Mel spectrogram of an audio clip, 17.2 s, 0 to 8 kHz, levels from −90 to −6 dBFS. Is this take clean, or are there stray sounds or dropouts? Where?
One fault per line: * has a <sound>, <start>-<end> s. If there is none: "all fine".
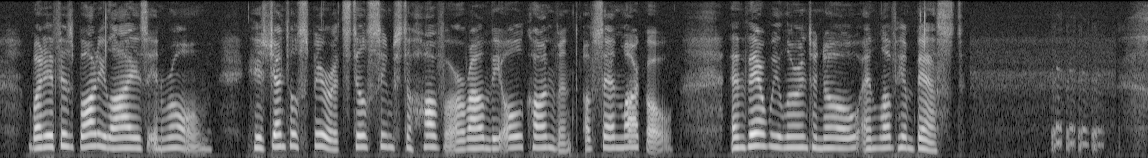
* has a laugh, 15.8-16.6 s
